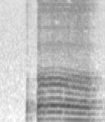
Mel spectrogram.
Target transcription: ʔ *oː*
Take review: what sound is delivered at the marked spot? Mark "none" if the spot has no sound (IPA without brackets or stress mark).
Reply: oː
